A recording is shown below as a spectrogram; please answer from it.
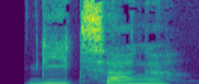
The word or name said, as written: liedsanger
